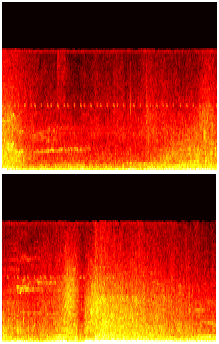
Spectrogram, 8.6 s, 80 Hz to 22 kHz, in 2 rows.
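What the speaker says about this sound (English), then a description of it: "we're going to use our mighty super weapon, our ion cannon, take out these three power plants and their armory" Ion cannon super weapon strike in Command & Conquer 3, a dense rumbling blast that swells steadily and surges into a heavier booming roar near the end, with no voices.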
